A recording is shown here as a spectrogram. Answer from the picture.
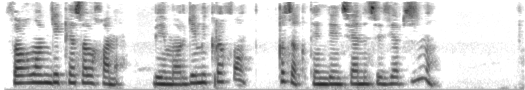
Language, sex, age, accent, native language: Uzbek, female, 18-24, Qashqadaryo, Uzbek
